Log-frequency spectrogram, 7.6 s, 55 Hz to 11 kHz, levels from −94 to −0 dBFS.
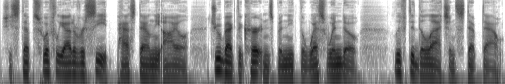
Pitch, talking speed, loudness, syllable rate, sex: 85 Hz, 200 wpm, -19 LUFS, 5.1 syllables/s, male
